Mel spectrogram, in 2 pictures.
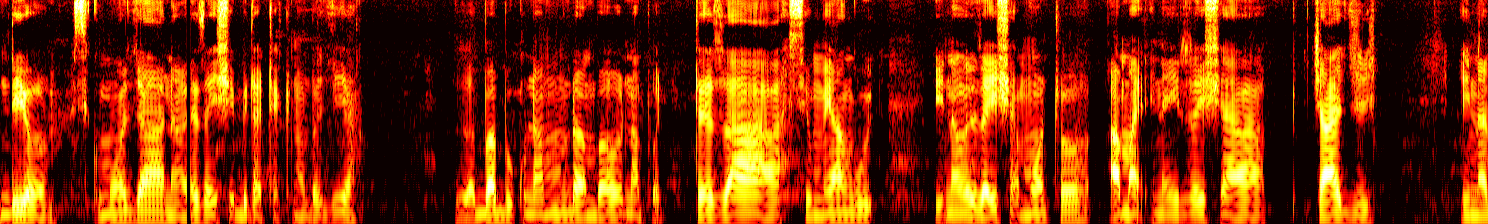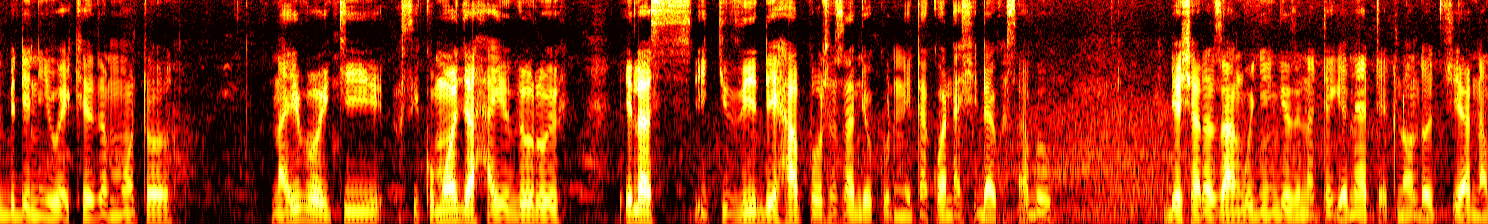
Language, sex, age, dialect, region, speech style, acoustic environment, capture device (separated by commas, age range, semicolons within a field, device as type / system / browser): Swahili, male, 18-24, Kenya - Nairobi Sheng-influenced, Kenya, happy, people talking; traffic, mobile / Linux / Chrome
